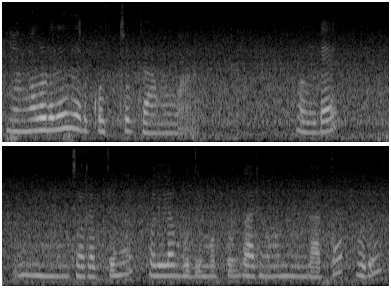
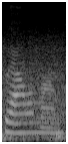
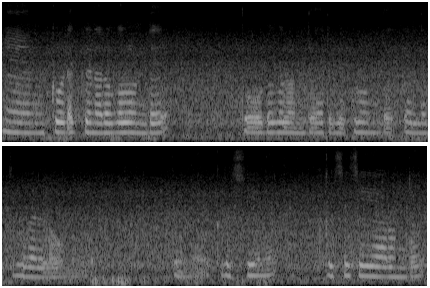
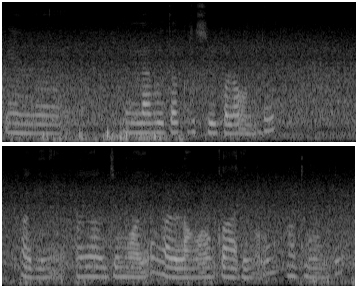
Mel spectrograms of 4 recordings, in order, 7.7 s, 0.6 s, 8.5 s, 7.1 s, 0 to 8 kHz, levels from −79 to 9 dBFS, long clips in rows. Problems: constant background noise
